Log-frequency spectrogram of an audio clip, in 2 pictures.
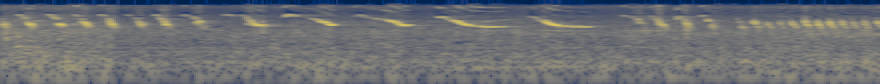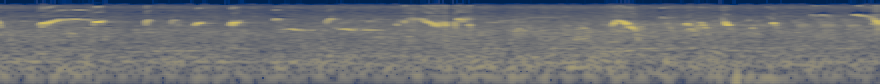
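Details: Ngeriwik-style canary song used as a master for young canaries learning: a fast sequence of sharp high chirps, a buzzy rattle midway, then scattered squeaky notes and short trills.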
